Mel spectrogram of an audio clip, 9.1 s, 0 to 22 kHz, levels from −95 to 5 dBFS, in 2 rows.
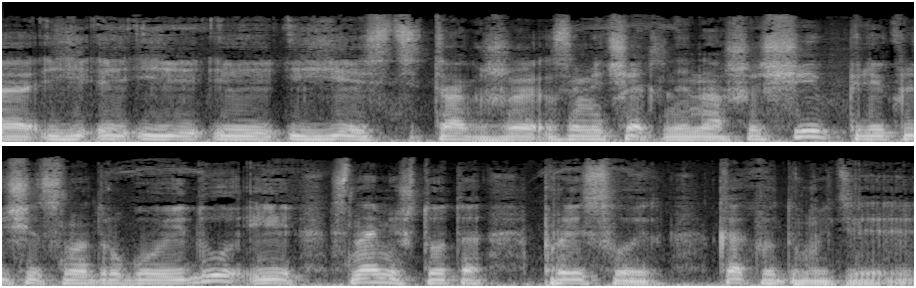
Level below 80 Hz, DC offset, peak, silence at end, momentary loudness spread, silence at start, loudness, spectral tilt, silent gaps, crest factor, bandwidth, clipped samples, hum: -28 dBFS; under 0.1%; -8 dBFS; 0 s; 3 LU; 0 s; -20 LUFS; -5.5 dB/octave; none; 12 dB; 15.5 kHz; under 0.1%; none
